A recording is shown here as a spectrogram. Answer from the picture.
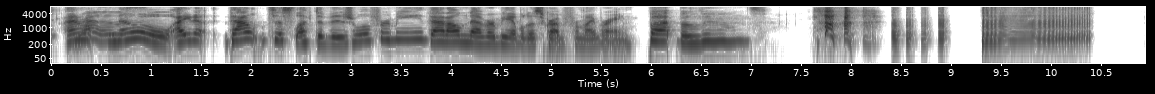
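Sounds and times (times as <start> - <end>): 
speech: 0.0 - 9.0
farts: 8.4 - 10.9.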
